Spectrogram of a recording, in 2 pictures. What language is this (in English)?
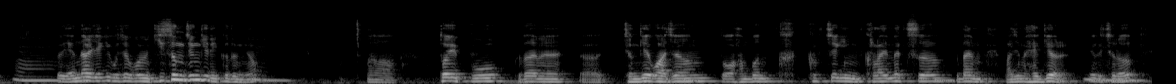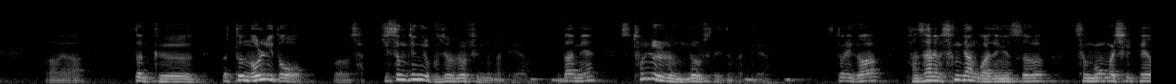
Korean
